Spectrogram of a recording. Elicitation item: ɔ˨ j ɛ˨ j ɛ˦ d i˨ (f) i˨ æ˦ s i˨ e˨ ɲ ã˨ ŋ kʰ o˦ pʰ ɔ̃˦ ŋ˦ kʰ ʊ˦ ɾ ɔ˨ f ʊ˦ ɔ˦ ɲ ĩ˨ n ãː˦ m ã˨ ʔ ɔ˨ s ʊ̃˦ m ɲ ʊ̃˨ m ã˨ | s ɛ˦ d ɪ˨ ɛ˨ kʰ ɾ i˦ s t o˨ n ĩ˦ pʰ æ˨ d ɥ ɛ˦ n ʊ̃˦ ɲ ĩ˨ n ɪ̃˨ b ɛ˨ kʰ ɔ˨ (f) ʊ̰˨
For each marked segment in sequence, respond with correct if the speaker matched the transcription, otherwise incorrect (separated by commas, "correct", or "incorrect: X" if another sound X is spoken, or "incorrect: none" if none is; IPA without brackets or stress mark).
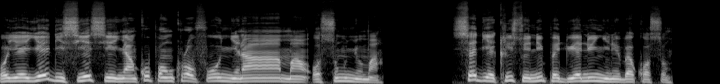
incorrect: s, incorrect: s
